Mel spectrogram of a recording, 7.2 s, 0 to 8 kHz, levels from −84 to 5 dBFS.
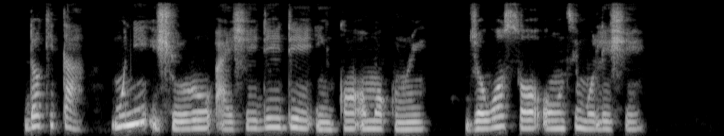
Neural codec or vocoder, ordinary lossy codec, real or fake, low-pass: none; none; real; 7.2 kHz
